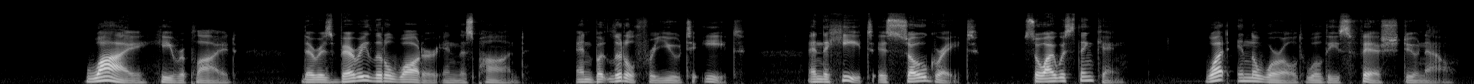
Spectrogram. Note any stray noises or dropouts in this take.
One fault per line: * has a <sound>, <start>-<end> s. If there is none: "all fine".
all fine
